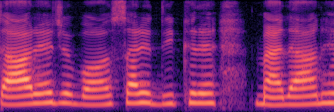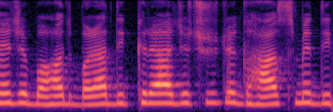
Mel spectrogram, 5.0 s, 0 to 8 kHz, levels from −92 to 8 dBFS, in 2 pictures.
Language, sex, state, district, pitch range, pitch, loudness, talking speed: Hindi, female, Chhattisgarh, Bastar, 220-255 Hz, 240 Hz, -19 LUFS, 290 wpm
